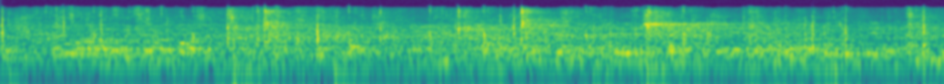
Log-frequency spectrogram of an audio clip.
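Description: A crowd of men chatter in a large echoing hall.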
